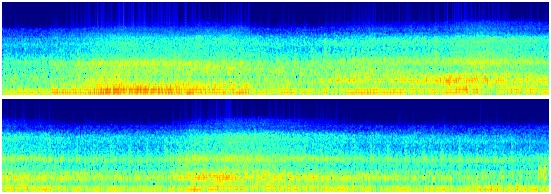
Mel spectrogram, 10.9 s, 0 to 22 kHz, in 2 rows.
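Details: 2007 BMW 530d E60/E61 M57N2 LCI diesel idling: a light, fairly regular tick about three times a second rides over the low rumble. Owner unsure whether bearings or valves are the cause.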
